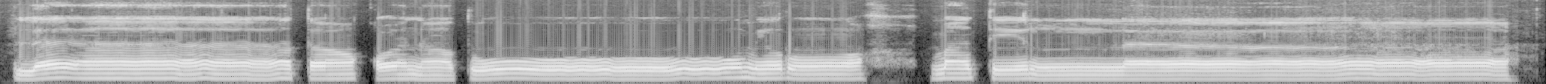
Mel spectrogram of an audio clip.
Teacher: ini adalah huruf qaf yang berbaris sukun dan harus dipantulkan membacanya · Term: qalqalah sugro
